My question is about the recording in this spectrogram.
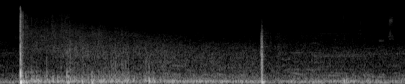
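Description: Aerial firework shells bursting: a sharp bang a fraction of a second in, followed by a wash of sound that fades over about a second, then a second sharp bang just past the middle.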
